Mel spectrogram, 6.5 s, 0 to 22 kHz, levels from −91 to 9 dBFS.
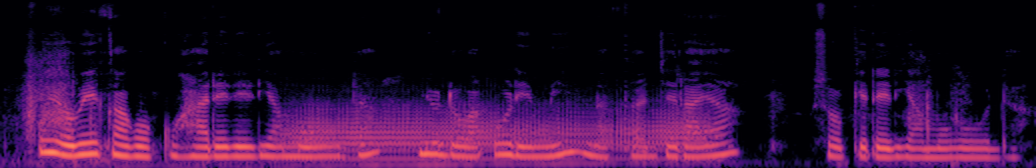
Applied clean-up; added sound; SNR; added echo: none; Brass instrument; 11 dB; none.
